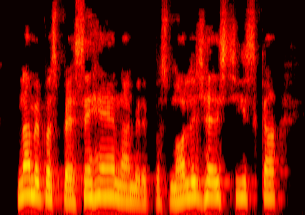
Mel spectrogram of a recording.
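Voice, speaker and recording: Speaking with a Pakistani accent, a man has a high pitch and a moderate pace. The background is quiet. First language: Urdu. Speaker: chartered accountant, committee chairman. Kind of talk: seminar talk with personal anecdote. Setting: stage with audience.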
